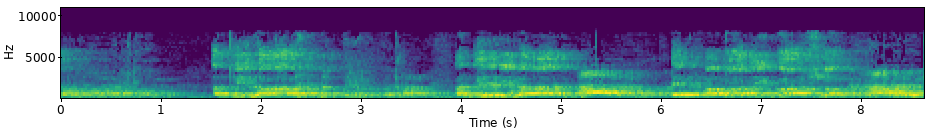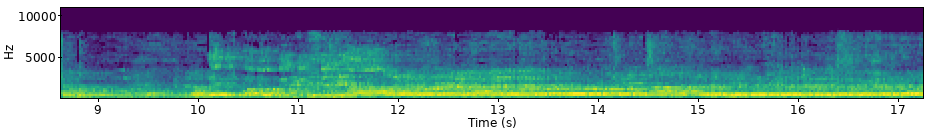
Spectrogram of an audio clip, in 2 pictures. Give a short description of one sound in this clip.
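A man recites loudly and passionately into a microphone, heard through loudspeakers in an echoing space.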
